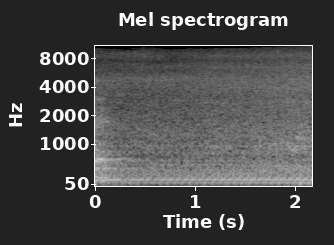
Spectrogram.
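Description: A pause between spoken phrases: steady background noise with a low, even hum, the room tone of the hall as picked up by the preacher's microphone.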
